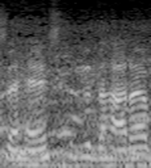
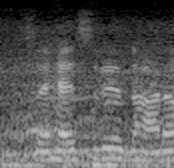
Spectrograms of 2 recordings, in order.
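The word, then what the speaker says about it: सहस्रधारा: दूरी प है और लोग इसे सहस्त्र धारा प्रोनाउंस गलत करते हैं बल्कि इसका टीनी आता है सहस्र धारा होता है सो आज मैं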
